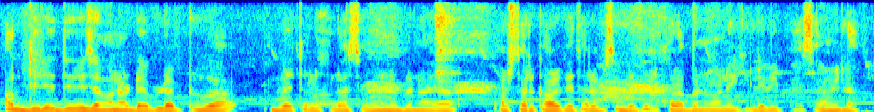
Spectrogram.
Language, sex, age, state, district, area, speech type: Urdu, male, 18-30, Bihar, Khagaria, rural, spontaneous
